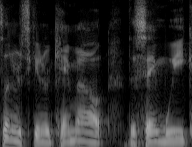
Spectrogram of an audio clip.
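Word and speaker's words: Lynyrd Skynyrd: Southern band seriously um Leonard Skinner's debut pronounced leard Skinner came out the same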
